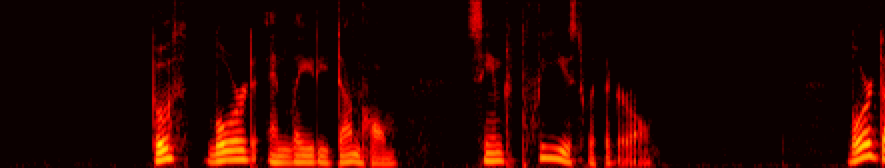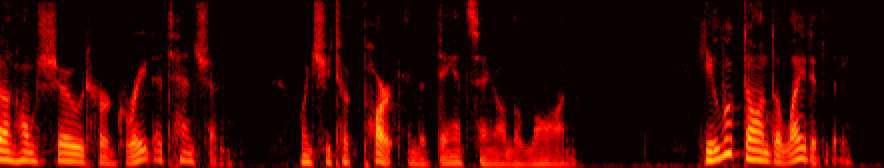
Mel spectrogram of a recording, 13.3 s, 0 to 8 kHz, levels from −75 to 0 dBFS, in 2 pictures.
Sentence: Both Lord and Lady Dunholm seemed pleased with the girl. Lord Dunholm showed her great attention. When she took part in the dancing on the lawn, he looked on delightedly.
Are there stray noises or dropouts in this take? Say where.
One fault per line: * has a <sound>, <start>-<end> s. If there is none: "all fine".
all fine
